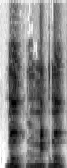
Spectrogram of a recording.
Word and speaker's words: moot: Moot. Moot. The mute point.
